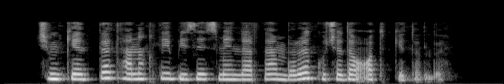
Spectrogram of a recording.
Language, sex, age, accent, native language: Uzbek, female, under 19, Toshkent shahri, Uzbek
